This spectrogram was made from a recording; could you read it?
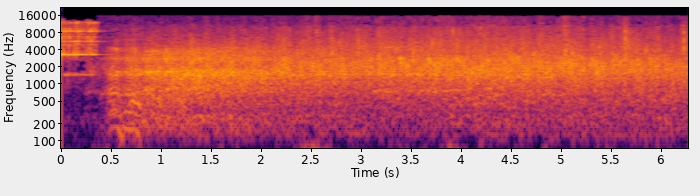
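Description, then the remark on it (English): A radio show audience bursts into sustained applause, dense steady clapping at full volume for several seconds after a brief opening moment, with no voices rising above it. “Another look, another round of applause, another big laugh.”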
